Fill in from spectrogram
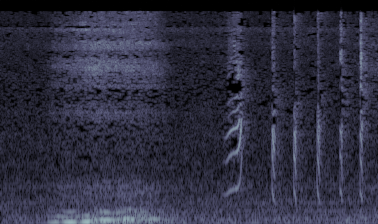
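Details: Pet parrot wooing its owner's foot indoors: after a low rumble, one downward-sweeping call, then a quick run of five or six short, sharp chirps.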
